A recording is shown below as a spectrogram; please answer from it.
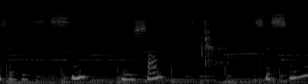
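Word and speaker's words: CeCe: Cici, enfin ça s'écrit C-E-C-E.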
